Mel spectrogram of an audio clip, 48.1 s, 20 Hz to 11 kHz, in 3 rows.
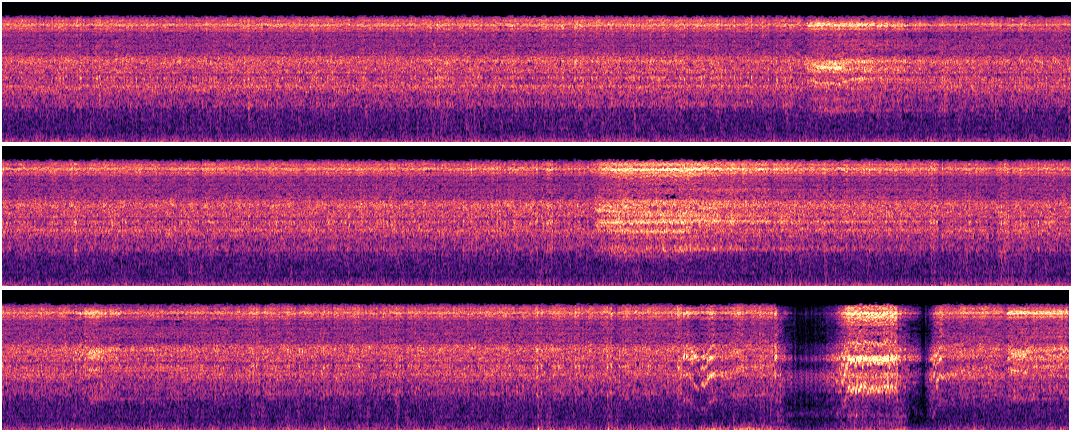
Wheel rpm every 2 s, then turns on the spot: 230, 230, 230, 230, 240, 240, 230, 230, 230, 230, 230, 230, 230, 220, 230, 230, 230, 230, 230, 230, 230, 180, 90, 180.
44-46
